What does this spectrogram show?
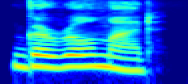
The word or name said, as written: ngerulmud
